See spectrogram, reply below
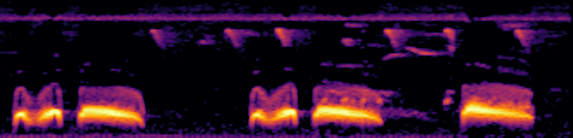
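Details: Lure call of spotted dove for drawing in the birds: three low cooing phrases, each a quick doubled note and then a drawn-out, slightly falling coo, with pauses between. A faint high whine sits in the background.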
